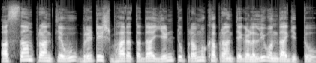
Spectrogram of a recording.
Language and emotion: Kannada, neutral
